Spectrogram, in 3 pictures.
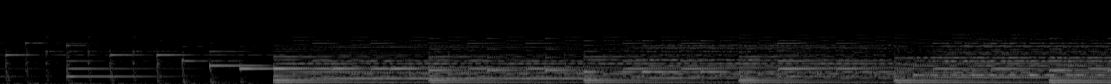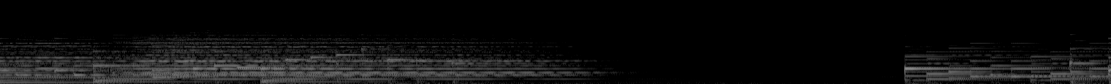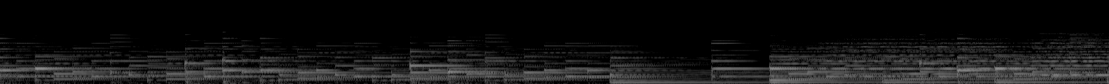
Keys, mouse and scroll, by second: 0.0 ctrl+z, 0.2 click, 0.5 click, 1.3 [, 1.5 [, 1.9 click, 2.3 click, 3.0 ctrl+z, 3.1 ctrl+z, 3.6 ctrl+z, 3.9 click, 6.1 click, 6.8 click, 7.9 ctrl+z, 8.3 click, 8.9 click, 9.9 ], 10.0 ], 10.2 click, 18.0 [, 18.3 click, 18.3 [, 19.0 ctrl+z, 19.3 click, 20.1 click, 21.0 ], 21.5 click, 23.6 click, 25.0 click, 26.5 click, 27.6 ctrl+z, 28.0 click, 29.2 click, 29.9 click, 32.9 click.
